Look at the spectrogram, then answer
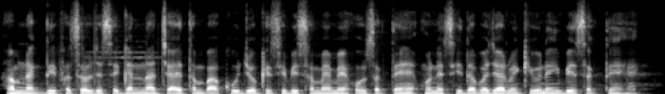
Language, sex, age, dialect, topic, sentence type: Hindi, female, 31-35, Awadhi Bundeli, agriculture, question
